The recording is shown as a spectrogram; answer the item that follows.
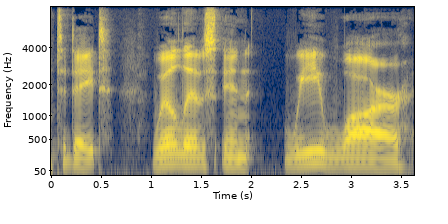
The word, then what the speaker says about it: Wee Waa: as he tells me to pronounce it but it's it's written Wee Waa in New South Wales, Australia. Will writes, I live in a remote outback town in New South Wales, Australia named Wee Waa, pronounced Wee Wah.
